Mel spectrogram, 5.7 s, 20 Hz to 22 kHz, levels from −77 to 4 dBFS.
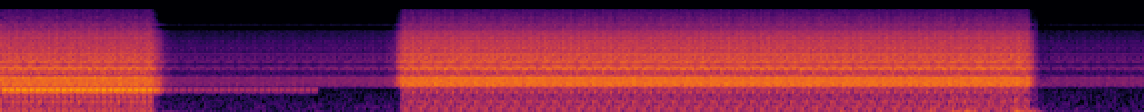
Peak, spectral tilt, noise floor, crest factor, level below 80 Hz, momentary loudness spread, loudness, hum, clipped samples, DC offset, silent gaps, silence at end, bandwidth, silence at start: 0 dBFS; 0 dB/octave; -42 dBFS; 16 dB; -42 dBFS; 4 LU; -14 LUFS; none; under 0.1%; under 0.1%; none; 0.5 s; 16 kHz; 0 s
